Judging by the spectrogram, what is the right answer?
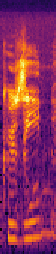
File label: cousin female une cousine; french; Family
